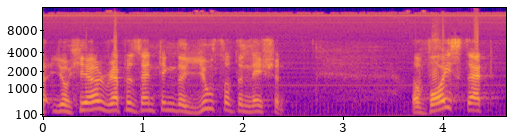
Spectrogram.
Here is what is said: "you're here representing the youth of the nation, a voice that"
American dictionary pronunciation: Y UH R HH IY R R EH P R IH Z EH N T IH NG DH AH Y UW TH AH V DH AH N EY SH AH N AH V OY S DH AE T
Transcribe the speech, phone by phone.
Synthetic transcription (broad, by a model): Y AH HH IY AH R EH P R IH Z EH N T IH NG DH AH Y UW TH AH V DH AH N EY SH AH N AH V OY S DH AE T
